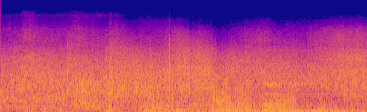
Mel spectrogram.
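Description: Hockey skate blades scraping and carving across the ice, with wind rushing over the helmet camera's microphone as the skater moves. There is a short knock about a second and a half in.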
